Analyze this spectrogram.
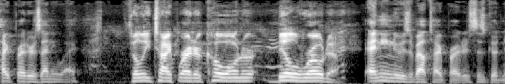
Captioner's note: voice-over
